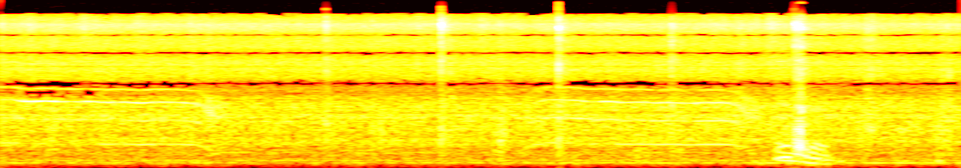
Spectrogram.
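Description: A chef's knife slicing an onion, tapping a few times on a wooden cutting board. Two long held tones about two seconds apart and a short voice sound near the end are heard over it.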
